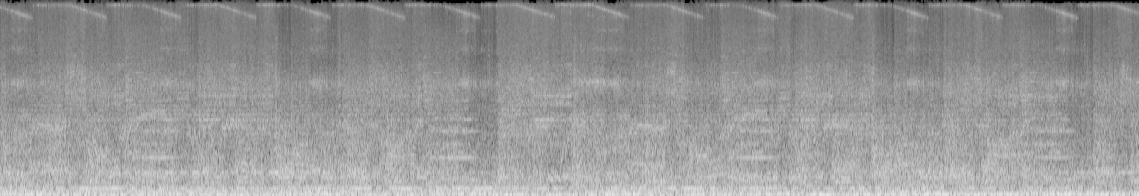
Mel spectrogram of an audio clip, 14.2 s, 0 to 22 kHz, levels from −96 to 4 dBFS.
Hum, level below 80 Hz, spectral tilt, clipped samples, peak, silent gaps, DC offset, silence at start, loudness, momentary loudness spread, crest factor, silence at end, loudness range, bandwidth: none; -14 dBFS; -4.5 dB/octave; under 0.1%; 0 dBFS; none; under 0.1%; 0 s; -11 LUFS; 1 LU; 10 dB; 0 s; 0 LU; over 20 kHz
